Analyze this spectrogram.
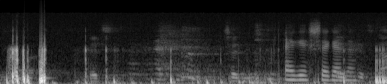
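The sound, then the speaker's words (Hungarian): A sudden, sharp sneeze bursts out at the very start, then a voice carries on talking for the rest of the moment. “Egészségedre.”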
